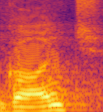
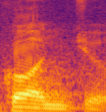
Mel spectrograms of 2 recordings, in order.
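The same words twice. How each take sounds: First: গঞ্জ ending on bare consonant; dropped final vowel. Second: গঞ্জ ending in "jo"; গঞ্জ in two syllables; final vowel sounded. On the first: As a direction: say গঞ্জ as "gawnch". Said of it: "নয়". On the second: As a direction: say গঞ্জ as "gawn-jo". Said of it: "উচ্চারণ হবে". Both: Shown as a demonstration.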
